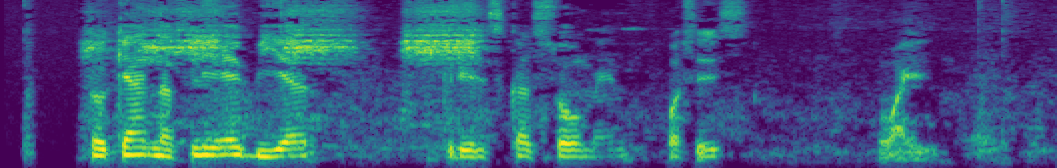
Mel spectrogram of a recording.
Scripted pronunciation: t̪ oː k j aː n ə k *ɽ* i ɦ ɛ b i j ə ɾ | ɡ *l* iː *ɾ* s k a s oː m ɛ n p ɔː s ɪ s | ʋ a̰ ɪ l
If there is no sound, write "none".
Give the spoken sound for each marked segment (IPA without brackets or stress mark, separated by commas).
l, ɾ, l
